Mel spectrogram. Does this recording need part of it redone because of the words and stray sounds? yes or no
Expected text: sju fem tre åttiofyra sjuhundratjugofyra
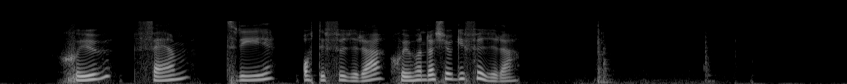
yes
